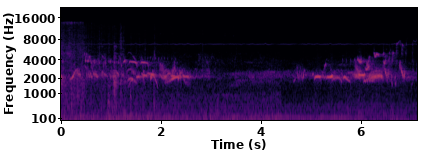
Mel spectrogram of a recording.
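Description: Small songbirds chirping and singing in quick, overlapping calls, in two spells with a quieter gap in the middle, over a faint steady outdoor background.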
